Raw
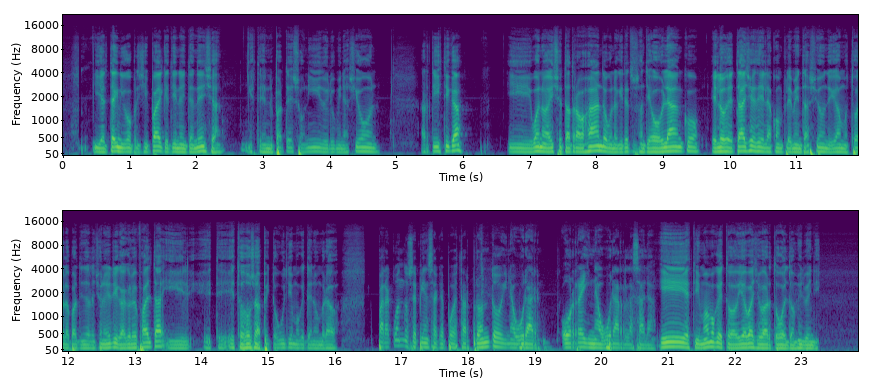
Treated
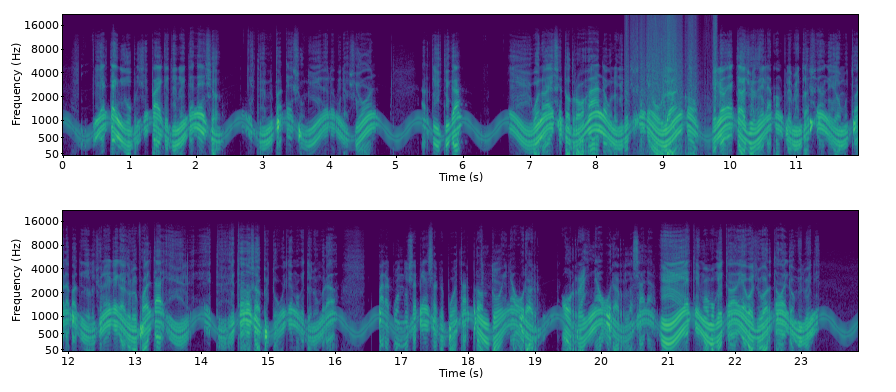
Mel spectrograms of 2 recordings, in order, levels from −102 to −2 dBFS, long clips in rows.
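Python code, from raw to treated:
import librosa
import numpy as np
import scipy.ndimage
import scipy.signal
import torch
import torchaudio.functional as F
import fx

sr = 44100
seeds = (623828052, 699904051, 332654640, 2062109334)

y = fx.add_hum(x, sr, base_hz=60, snr_db=17)
y = fx.quant_companded(y, sr, bits=4, at=(8.41, 9.8), fade=0.02)
y = fx.ring_lfo(y, sr, carrier_hz=740.0, swing_pct=35, hz=1.5)
y = F.gain(torch.from_numpy(y), -5.0).numpy()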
